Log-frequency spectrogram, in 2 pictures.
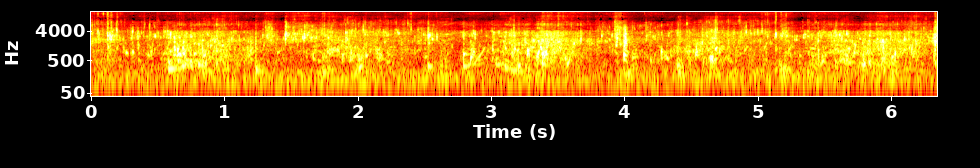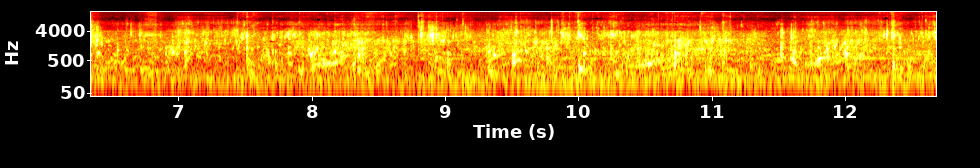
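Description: Water splashing and dripping from a kayak paddle as it dips on a calm river, a continuous irregular patter of small splashes and trickles around an inflatable kayak.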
